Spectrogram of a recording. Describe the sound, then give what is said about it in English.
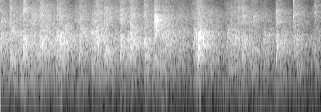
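On election night, an audience applauds two guests: many hands clapping together in a dense, crackling wash that holds at an even, fairly loud level throughout, with no voices on top. “And I really appreciate that and want to applaud them for both being willing, not knowing the outcome, to be here.”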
